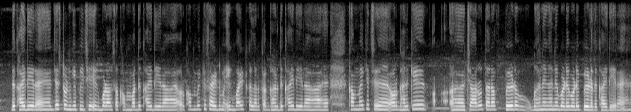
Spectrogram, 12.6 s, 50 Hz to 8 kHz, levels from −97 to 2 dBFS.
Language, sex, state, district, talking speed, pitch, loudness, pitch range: Hindi, female, Bihar, Jamui, 215 wpm, 255 Hz, -17 LUFS, 245-260 Hz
